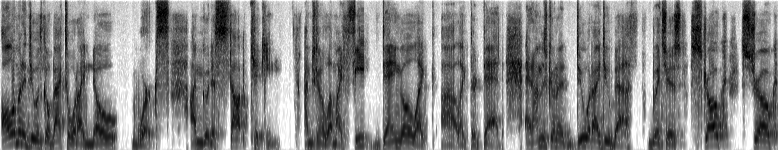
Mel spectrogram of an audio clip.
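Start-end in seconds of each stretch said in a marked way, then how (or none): none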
